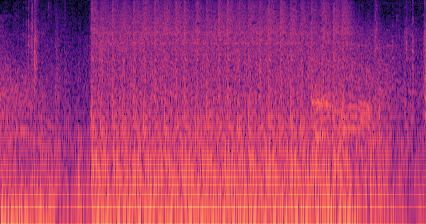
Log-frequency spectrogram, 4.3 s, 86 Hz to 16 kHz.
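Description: Team Fortress 2 gunfire with a critical hit shot: a dense, loud, continuous volley of shots starts abruptly after a short lead-in and runs steadily to the end, with no clear voices.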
